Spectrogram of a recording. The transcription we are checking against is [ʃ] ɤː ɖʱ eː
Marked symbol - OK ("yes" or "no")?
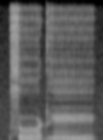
no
